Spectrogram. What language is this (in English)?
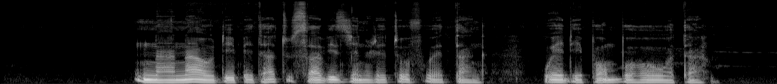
Nigerian Pidgin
